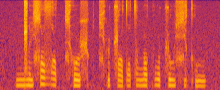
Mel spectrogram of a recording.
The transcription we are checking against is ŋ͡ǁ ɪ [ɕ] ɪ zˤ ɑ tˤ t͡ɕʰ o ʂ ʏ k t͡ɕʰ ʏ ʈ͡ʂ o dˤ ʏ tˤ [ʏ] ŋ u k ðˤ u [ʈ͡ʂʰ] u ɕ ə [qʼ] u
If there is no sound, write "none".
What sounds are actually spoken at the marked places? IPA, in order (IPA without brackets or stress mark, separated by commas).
ɕ, ɪ, ʈ͡ʂ, kʼ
